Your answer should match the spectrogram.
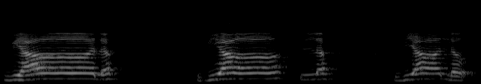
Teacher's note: व के साथ में या दीर्घ अच्छे से उच्चारित होगा। व्यालफ, फ जैसा प्रश्वास।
